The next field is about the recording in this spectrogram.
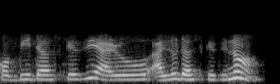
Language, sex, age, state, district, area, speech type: Assamese, female, 18-30, Assam, Tinsukia, urban, conversation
